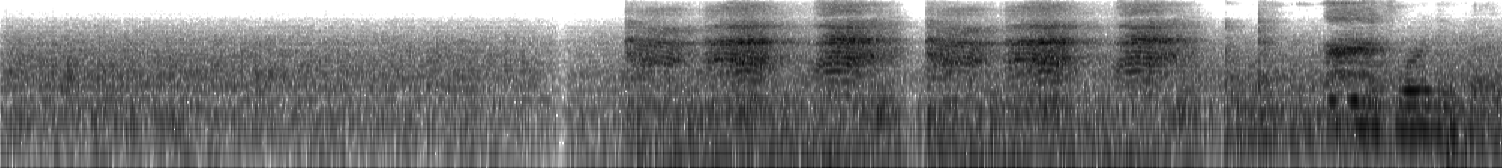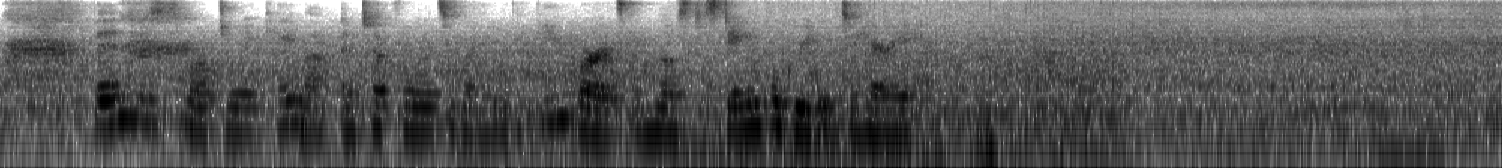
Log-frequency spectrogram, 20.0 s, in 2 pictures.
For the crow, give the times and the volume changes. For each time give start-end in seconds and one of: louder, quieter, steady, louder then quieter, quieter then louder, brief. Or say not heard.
4.2-11.4 quieter.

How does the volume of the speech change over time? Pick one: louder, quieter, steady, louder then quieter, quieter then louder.
louder.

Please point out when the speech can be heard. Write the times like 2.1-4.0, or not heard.
8.8-16.1.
